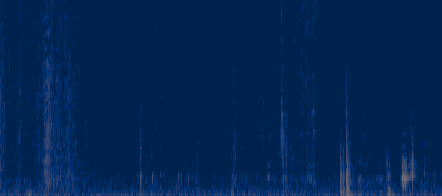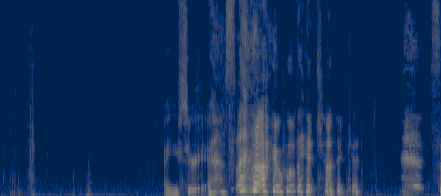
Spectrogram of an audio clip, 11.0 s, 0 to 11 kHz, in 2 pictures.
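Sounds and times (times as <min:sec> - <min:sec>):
album pages turning: 0:00.1 - 0:06.7.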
